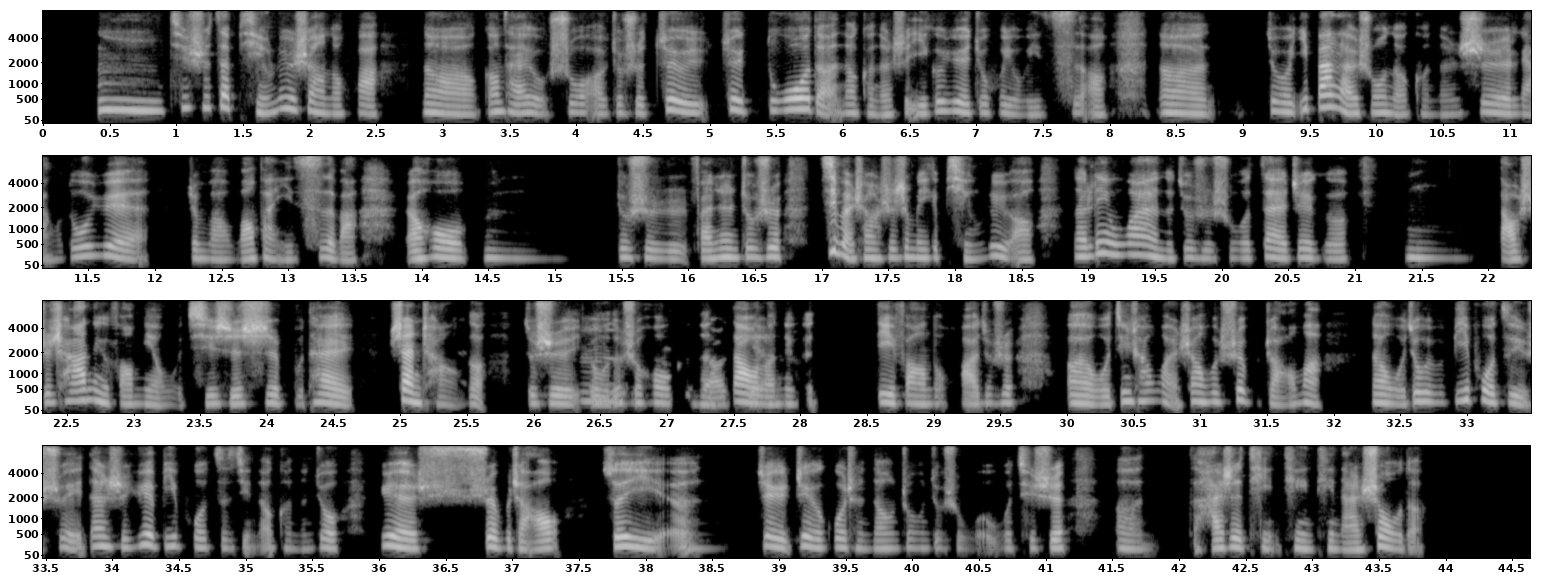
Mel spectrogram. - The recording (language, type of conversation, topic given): Chinese, advice, 旅行时我常感到压力和焦虑，怎么放松？
- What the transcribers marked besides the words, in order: none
